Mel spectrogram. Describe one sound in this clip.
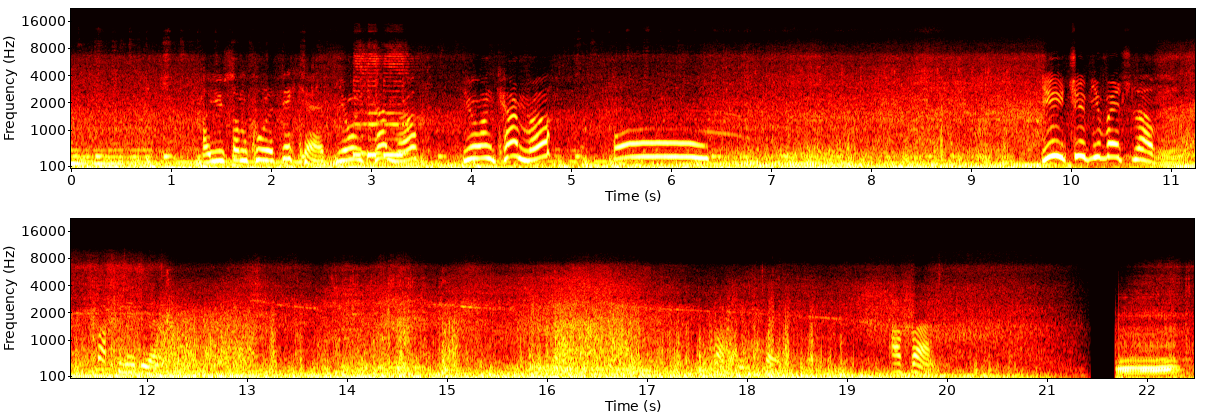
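A motorcycle engine hums as the bike filters through traffic.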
